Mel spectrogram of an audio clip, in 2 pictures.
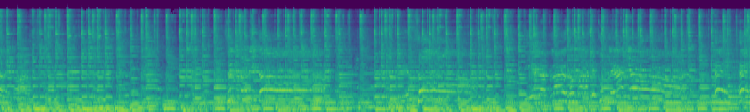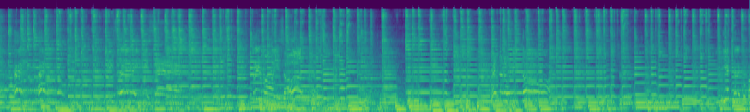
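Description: A live tierra caliente band playing dance music loud and without a break: guitars and a violin melody over a steady bass beat.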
